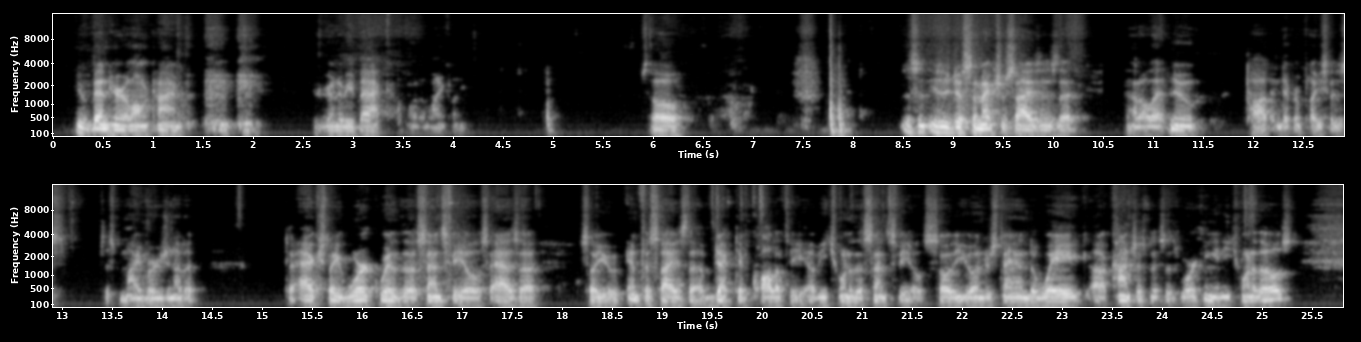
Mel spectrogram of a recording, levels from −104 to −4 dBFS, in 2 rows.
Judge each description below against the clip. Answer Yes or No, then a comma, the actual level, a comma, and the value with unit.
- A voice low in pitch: Yes, very low, 95 Hz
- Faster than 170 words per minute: No, average, 165 wpm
